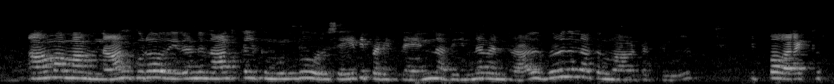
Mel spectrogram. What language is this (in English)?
Tamil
